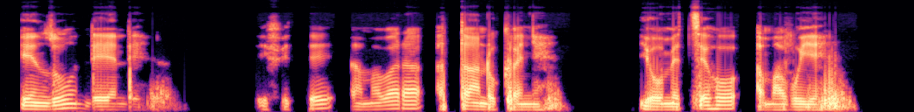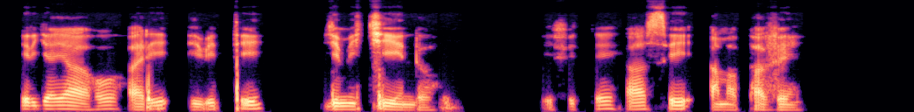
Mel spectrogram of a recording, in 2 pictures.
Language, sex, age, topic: Kinyarwanda, male, 36-49, finance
